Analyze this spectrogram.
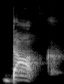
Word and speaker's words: dark: डार्क, अब डार्क के अंदर हम लोग कैसे प्रोनाउंस करते हैं डार्क को? डार्क। ठीक है, तो इसके अंदर जो है आर साइलेंट हो जाता है।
